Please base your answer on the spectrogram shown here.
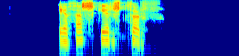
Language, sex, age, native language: Icelandic, female, 20-29, Icelandic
